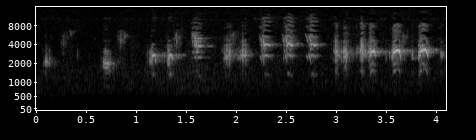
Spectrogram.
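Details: Great reed warbler (Acrocephalus arundinaceus) in song, loud and close: harsh, chattering syllables repeated roughly four per second, growing steadily denser and ending in a run of squeaky, grating notes.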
